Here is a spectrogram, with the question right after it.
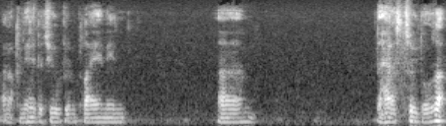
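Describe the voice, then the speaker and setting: A man mumbles in a relaxed tone with fairly low pitch. There is noticeable background noise. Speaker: hobbyist painter and boat builder. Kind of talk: casual talk to camera. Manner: mumbling, relaxed, chatty.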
